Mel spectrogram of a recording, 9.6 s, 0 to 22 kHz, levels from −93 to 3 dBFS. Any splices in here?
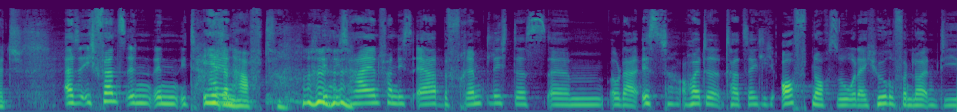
no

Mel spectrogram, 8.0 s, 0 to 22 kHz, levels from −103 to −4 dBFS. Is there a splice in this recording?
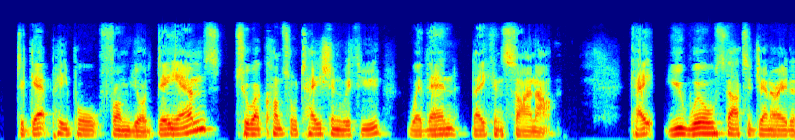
yes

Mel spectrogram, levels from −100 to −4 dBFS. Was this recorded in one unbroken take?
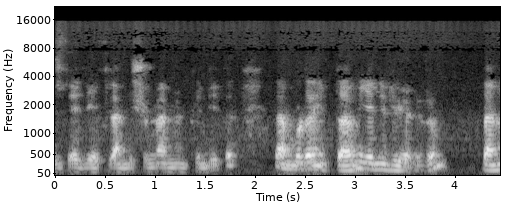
yes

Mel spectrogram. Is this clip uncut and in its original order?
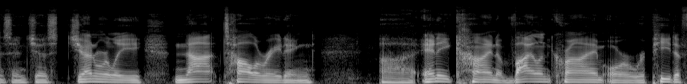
yes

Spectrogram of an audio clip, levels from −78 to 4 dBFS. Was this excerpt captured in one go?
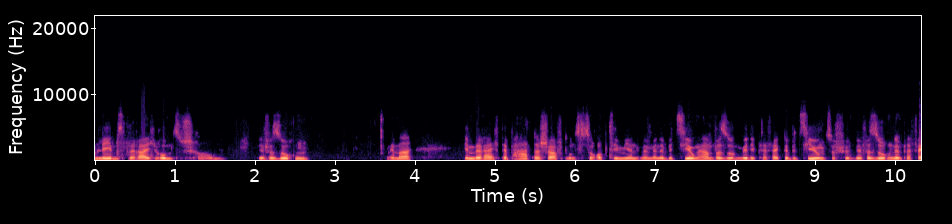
no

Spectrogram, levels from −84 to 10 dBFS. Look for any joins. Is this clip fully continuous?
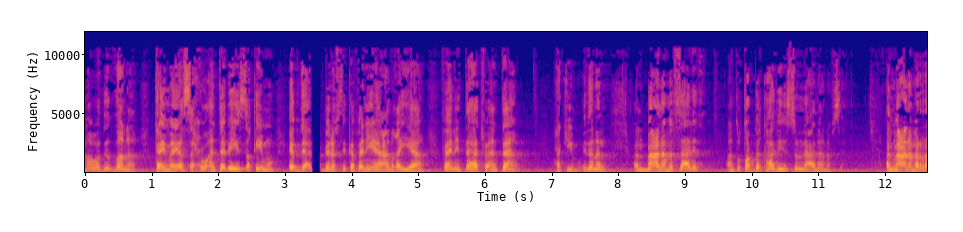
no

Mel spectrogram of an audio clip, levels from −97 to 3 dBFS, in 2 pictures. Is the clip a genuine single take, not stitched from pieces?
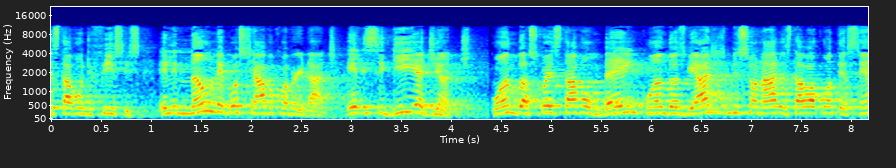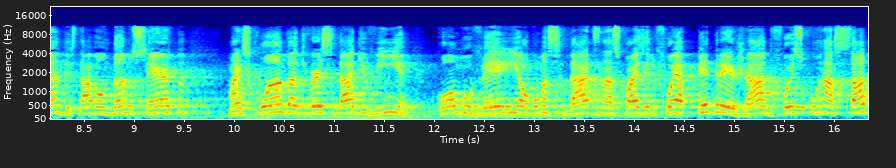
no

